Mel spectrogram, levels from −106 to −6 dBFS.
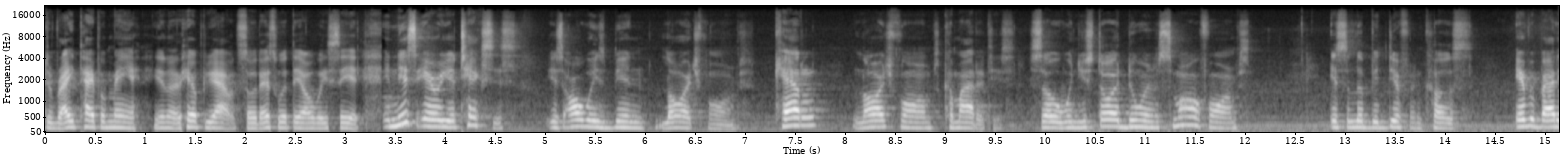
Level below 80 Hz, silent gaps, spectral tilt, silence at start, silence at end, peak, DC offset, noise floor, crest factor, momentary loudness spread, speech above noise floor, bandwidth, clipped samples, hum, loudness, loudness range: -62 dBFS; none; -5 dB/octave; 0 s; 0 s; -6 dBFS; under 0.1%; -45 dBFS; 18 dB; 14 LU; 21 dB; 19 kHz; under 0.1%; none; -24 LUFS; 3 LU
